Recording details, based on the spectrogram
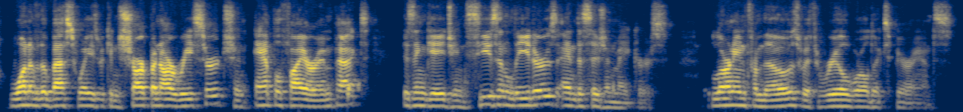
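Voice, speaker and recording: A man with a mid-pitched voice speaks as a moderator in a formal, measured way, as if from prepared remarks. His phrasing is orderly and scripted. The audio is slightly dull and muffled. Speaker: moderator introducing and questioning a guest. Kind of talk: formal scripted introduction and interview questions.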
